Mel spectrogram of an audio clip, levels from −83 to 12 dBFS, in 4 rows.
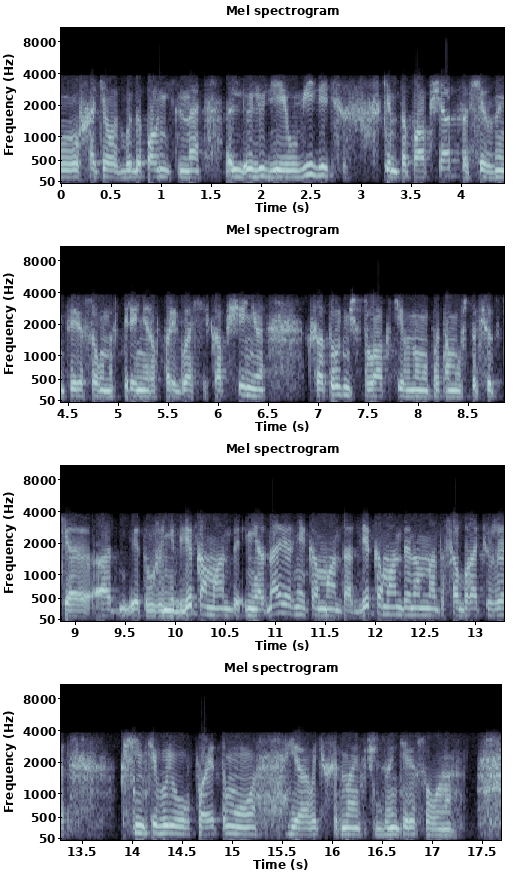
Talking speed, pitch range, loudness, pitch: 155 wpm, 135-150 Hz, -13 LUFS, 140 Hz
